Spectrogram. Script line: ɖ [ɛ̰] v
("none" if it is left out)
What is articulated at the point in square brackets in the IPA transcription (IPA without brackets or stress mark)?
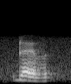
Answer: ɛ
